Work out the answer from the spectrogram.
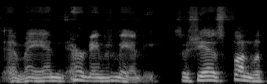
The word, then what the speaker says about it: MVNDI: It's Mandy makeup, but she spells it MVNDI. It's spelled different. But it's still Mandy. It's M-A-N. Her name's Mandy.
